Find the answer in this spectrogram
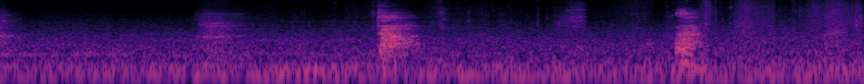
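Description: A man breathing out sharply in short, noisy huffs, the loudest about two seconds in and another about three and a half seconds in.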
